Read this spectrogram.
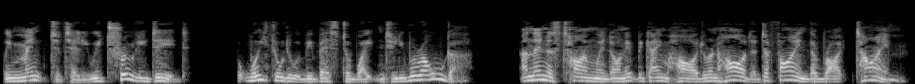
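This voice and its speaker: A woman's voice: sits low, lively intonation, normal speed, breathy edge, no echo, highs cut off, heavily acted. A woman voicing a weary ageing father, remorseful and pleading with sighs, in an audiobook story. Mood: weary, regretful. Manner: sighing, pleading. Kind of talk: dramatised audiobook dialogue.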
